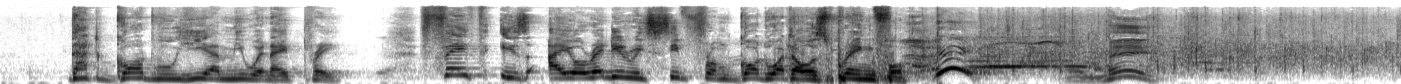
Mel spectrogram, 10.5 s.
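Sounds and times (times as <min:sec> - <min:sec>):
speech: 0:00.5 - 0:08.8
crowd applause: 0:05.4 - 0:10.5.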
